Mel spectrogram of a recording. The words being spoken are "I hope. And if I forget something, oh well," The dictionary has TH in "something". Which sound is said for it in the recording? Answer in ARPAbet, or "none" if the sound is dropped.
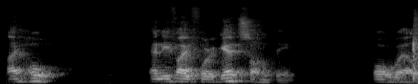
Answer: TH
